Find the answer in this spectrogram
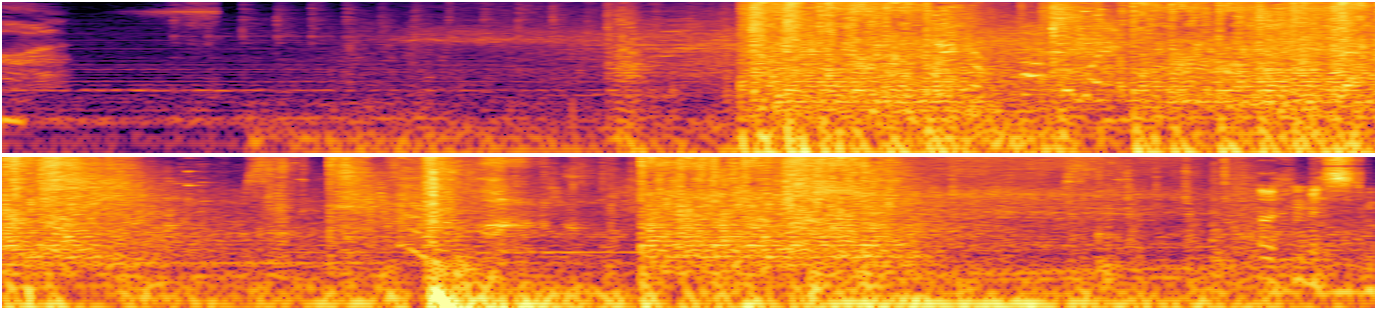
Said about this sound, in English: I missed most of those shots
